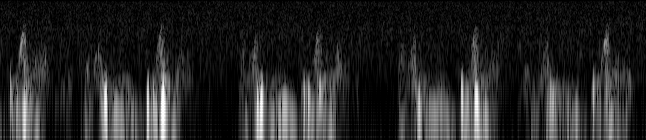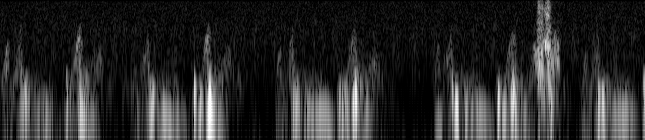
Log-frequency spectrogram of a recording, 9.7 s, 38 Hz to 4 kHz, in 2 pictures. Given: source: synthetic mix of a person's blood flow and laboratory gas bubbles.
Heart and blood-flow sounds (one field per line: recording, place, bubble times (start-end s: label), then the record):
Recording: Doppler ultrasound of blood flow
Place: precordium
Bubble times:
8.84-9.06 s: bubbles
From the record:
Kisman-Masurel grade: 113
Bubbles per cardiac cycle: 1 to 2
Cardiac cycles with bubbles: 1 to 10%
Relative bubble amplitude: loud (0.450 to 0.775)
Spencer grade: 1 (occasional bubble signal discernible with the cardiac motion signal, with majority of cardiac periods free of bubbles)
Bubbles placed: only in the low amplitude regions of the cardiac cycle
